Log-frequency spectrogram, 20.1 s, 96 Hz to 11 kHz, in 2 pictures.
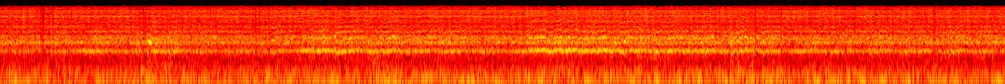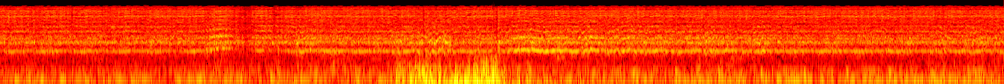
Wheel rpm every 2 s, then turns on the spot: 160, 160, 160, 160, 160, 160, 170, 160, 160, 160.
none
